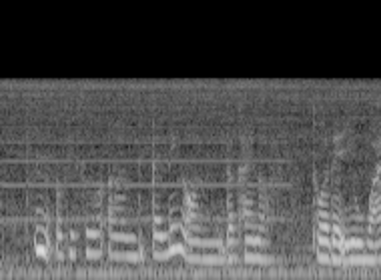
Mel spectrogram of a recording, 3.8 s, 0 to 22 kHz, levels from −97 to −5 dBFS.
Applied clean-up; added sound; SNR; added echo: none; Hiss + Trumpet; 16 dB; none.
